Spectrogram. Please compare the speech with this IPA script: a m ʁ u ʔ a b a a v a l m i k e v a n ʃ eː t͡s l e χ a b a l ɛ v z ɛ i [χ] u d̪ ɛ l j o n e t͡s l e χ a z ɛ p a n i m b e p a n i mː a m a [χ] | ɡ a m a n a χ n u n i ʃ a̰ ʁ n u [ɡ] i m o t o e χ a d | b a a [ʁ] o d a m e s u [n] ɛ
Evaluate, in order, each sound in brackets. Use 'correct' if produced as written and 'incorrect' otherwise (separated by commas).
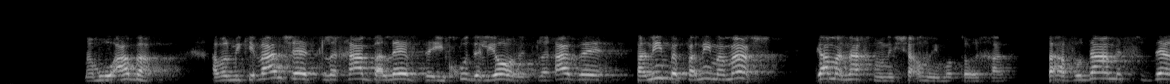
correct, incorrect, incorrect, incorrect, incorrect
